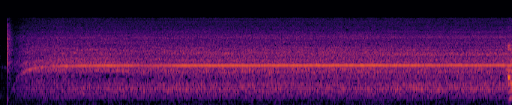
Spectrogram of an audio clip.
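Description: A heat gun blows on the gift wrap of a Christmas hamper, giving one continuous loud, even whooshing hiss with a steady high whine from start to finish.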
